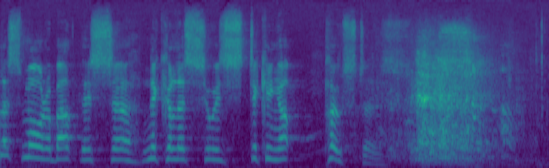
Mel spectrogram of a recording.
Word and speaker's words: Nicholas: upon a times there was a man called nickel ass that's not quite right no no once upon a time there was a woman called Nicholas it's pronounced Nicholas so right once upon a time there was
